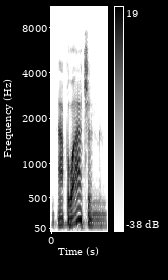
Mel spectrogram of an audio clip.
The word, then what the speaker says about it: Appalachian: was like Oh what do you call it Appalachian she's kind of looked at me like well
